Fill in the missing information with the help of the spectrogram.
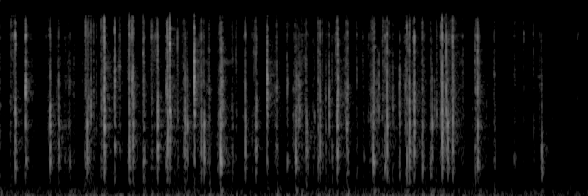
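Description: A white and pink cat-shaped keyboard with round plastic keycaps in a hollow plastic case is typed on quickly with the fingertips of both hands. It makes a steady stream of short, sharp, clacky plastic clicks with a hollow ring over a low, constant hum. The keystrokes overlap into a continuous rattle with no pauses.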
